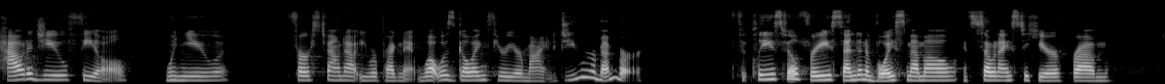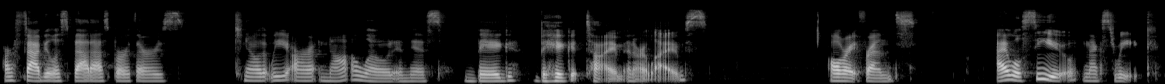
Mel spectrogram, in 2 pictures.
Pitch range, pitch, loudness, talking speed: 160-195 Hz, 185 Hz, -23 LUFS, 165 wpm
